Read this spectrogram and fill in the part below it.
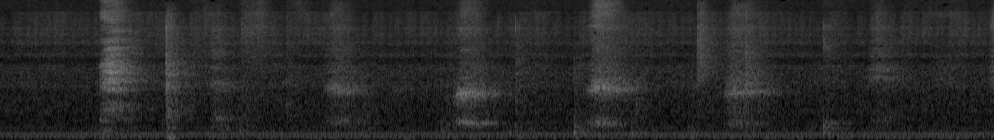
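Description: A man breathes out hard in short, heavy bursts.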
